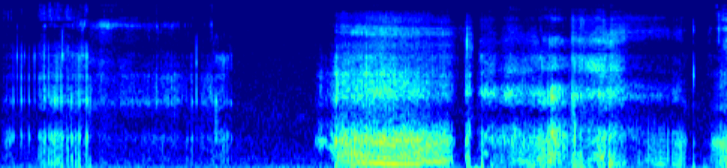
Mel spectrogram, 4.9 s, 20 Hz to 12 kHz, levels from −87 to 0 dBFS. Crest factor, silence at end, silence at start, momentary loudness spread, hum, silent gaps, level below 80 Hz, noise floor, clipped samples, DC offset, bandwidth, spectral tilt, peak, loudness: 22 dB; 0 s; 0 s; 20 LU; none; none; -62 dBFS; -64 dBFS; under 0.1%; under 0.1%; 11.5 kHz; -4.5 dB/octave; -22 dBFS; -41 LUFS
